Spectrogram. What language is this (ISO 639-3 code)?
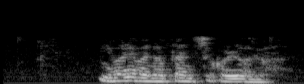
ita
